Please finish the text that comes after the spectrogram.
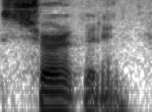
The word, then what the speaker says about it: Sjögren: Bueno, ahora vamos a hablar sobre el síndrome de Sjögren. Bueno, según yo se pronuncia así.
